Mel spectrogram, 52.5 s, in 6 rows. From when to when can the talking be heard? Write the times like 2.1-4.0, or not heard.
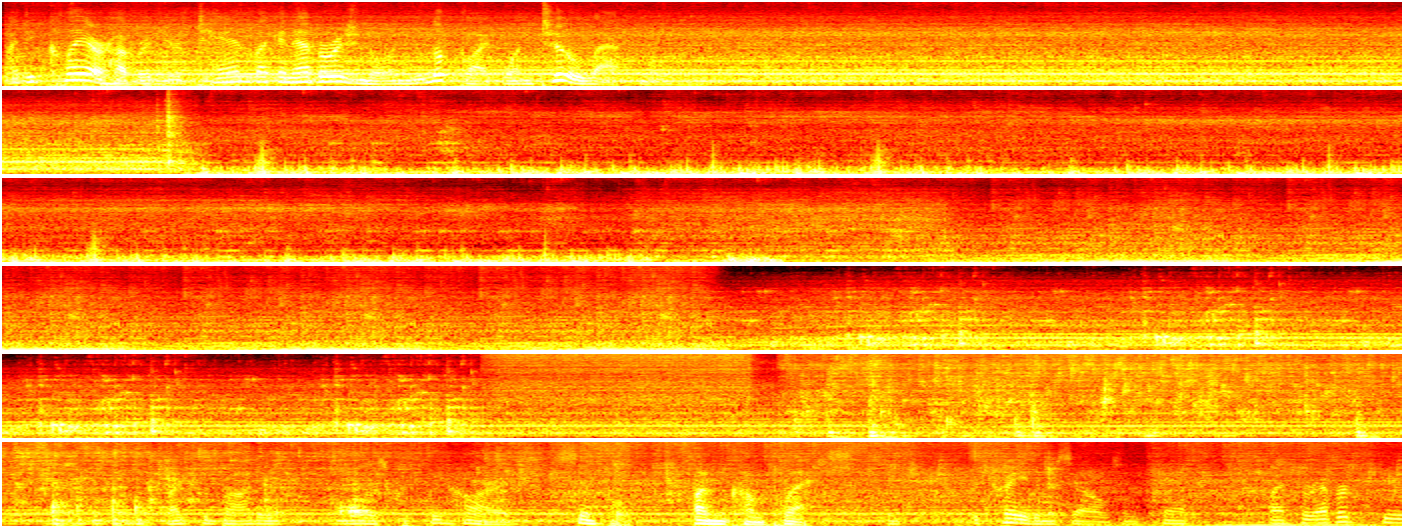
0.0-4.3, 44.8-52.4.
